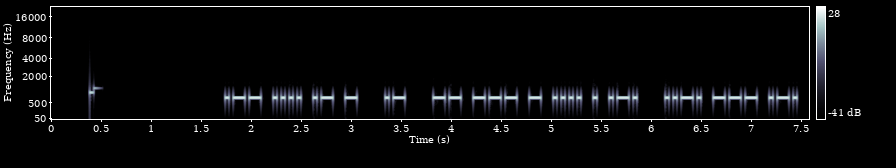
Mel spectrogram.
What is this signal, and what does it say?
Morse code, heard as a keyed tone, about 30 wpm, 700 Hz. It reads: WHAT A MOTHER FOR
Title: Sentences from Top 1000 Words - Review Part 1 - 30wpm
